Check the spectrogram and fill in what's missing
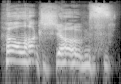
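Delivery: drawn-out, teasing repeat of "Herlock Sholmes"; mocking repeat. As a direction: stretch "Herlock Sholmes" very slowly to mock the name. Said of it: "Look at this himbo".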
